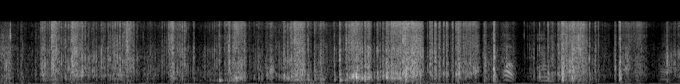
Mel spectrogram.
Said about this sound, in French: Là, vous l'entendez, la neige s'écroule sous nos pas. On est tôt le matin, donc il y a encore une fine couche de glace sur la neige qui tient. Et quand elle craque, on s'enfonce d'un coup de 15 cm.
